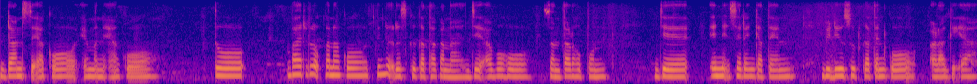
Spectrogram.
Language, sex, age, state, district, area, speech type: Santali, female, 45-60, Jharkhand, Bokaro, rural, spontaneous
